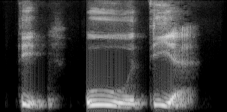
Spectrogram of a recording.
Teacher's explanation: Tia, di sini ada huruf ta yang berharakat kasrah, ti, ya, diperjelas lagi hamznya, baik dia kasrah, baik dia sukun dan sebagainya. Pokoknya huruf ta harus ada hams, harus ada udara atau nafas yang keluar beriringan dengan diucapkannya huruf tersebut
